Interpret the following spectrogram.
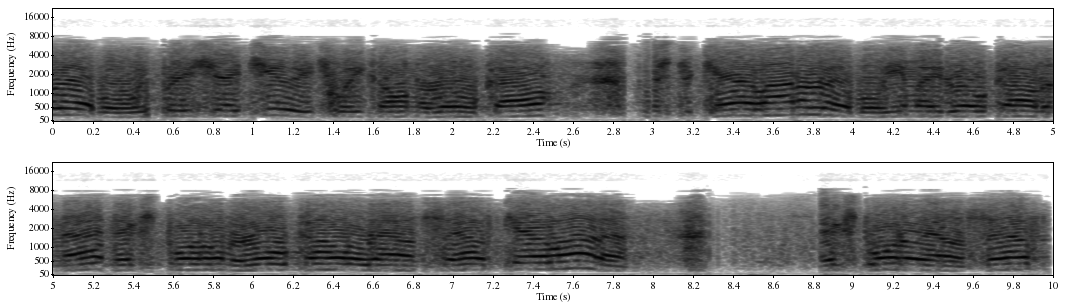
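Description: A man's voice received over an AM CB radio, strong on the signal meter but not made out into words, with a short drop-out about eight seconds in.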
